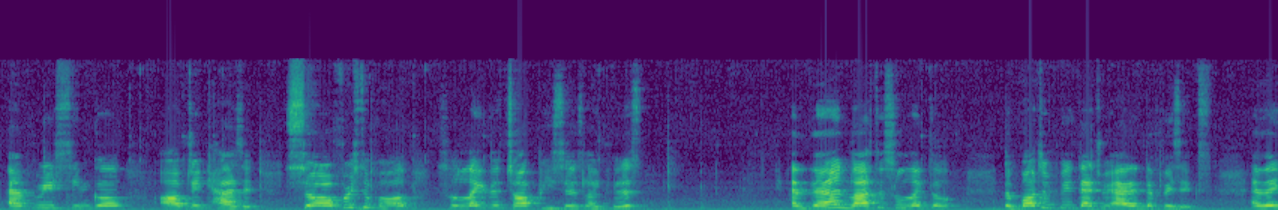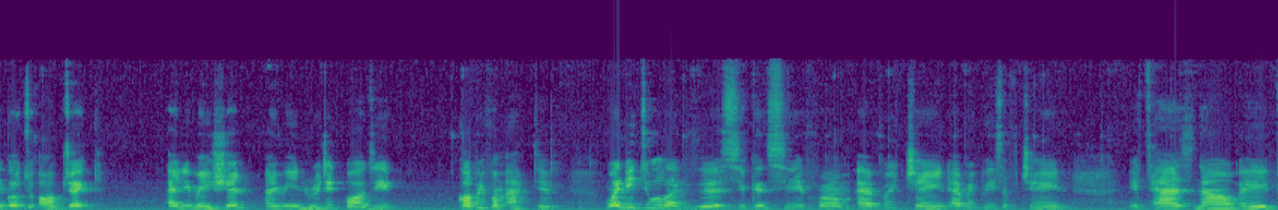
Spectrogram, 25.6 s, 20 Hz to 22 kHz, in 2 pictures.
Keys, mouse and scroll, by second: 0.1-0.4 scroll down 2, 0.4-1.3 middle drag, 1.3 click, 1.8 click, 2.1 click, 2.6-3.4 middle drag, 3.4 scroll down 1, 3.7-4.1 shift+middle drag, 4.1 click, 4.8 click, 6.7-7.1 shift+middle drag, 7.1-9.1 shift+scroll up 9, 9.2 shift+click, 9.6-10.0 scroll down 4, 10.0-10.6 shift+middle drag, 10.6-10.9 scroll down 2, 10.9-13.1 shift+middle drag, 13.1-16.3 drag, 18.3-19.0 shift+middle drag, 19.0 scroll up 2, 19.6 click, 21.0 click, 21.6 click, 22.3 click, 23.1 click, 23.8 click, 24.5 click.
